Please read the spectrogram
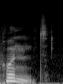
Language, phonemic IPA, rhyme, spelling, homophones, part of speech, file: German, /hʊnt/, -ʊnt, Hund, Hunt, noun, De-Hund.ogg
- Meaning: 1. dog, hound 2. scoundrel; dog (mean or morally reprehensible person) 3. A board with casters used to transport heavy objects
